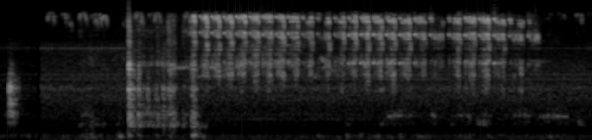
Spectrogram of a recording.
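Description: A great tit gives a harsh, rapid chattering rattle of dry high ticks lasting about three seconds, after a couple of sharp knocks and a faint low rumble.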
